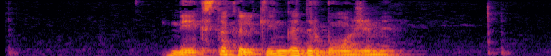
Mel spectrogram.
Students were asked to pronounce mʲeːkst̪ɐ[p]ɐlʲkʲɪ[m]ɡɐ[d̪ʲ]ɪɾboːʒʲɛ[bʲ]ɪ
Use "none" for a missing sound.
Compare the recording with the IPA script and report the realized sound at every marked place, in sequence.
k, ŋ, d̪ʲ, mʲ

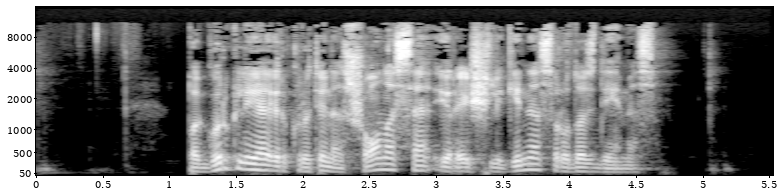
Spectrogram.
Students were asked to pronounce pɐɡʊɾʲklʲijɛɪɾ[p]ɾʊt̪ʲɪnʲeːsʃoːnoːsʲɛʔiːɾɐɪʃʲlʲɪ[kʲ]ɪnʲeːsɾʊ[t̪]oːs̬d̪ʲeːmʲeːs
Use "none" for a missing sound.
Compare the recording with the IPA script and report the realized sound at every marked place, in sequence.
k, ɡʲ, d̪

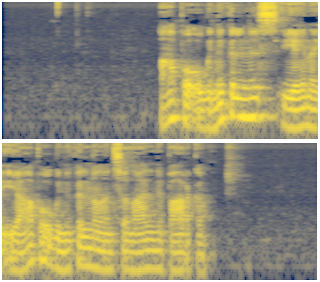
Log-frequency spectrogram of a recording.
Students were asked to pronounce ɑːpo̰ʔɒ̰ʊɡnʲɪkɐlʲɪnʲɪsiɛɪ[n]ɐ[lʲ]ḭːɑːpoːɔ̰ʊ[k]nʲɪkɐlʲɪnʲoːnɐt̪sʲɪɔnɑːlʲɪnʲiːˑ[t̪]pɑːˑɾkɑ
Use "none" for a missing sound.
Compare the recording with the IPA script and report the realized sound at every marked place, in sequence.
n, none, ɡ, none

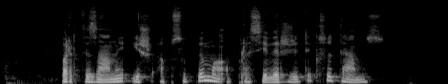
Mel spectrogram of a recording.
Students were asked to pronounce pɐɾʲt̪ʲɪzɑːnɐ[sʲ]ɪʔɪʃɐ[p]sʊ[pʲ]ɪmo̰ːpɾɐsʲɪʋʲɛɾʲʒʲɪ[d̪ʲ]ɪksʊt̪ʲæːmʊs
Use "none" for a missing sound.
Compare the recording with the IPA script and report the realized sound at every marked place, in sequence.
none, p, pʲ, t̪ʲ

